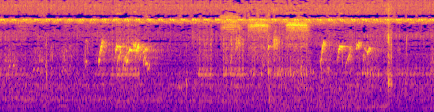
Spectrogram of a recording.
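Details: Red-whiskered bulbul caught from the wild after about two months of trapping, crest raised and displaying. Two short bursts of bright chattering notes, separated by a pause, over a continuous high insect drone.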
